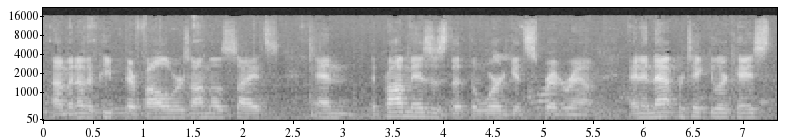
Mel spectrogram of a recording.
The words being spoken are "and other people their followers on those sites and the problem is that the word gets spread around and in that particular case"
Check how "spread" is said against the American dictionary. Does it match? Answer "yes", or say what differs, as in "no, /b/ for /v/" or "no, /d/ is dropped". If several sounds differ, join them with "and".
yes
